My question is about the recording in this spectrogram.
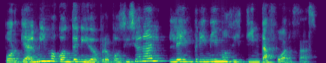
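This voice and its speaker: A woman's voice: a little high, lively intonation, normal speed. A woman lecturer explains linguistics in a recorded online class, often checking in with her listeners. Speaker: university lecturer. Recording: echoey room, dull lo-fi sound.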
